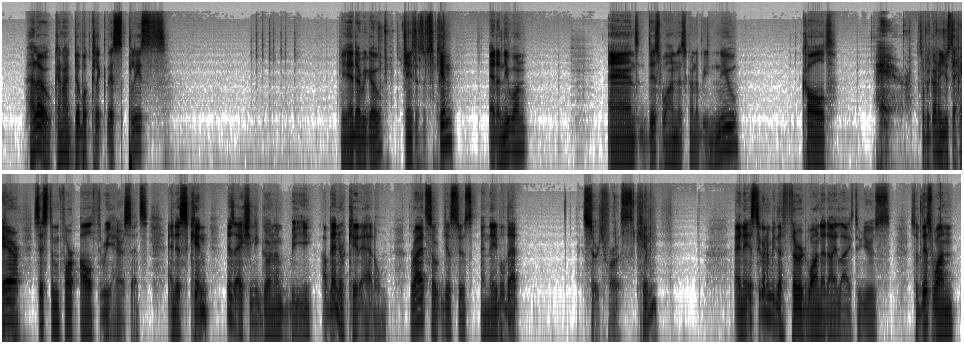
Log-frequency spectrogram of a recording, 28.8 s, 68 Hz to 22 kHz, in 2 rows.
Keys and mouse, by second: 2.4-4.4 drag, 17.6-20.3 drag, 20.4-21.0 drag.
